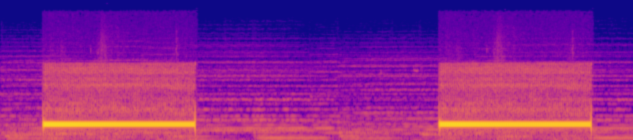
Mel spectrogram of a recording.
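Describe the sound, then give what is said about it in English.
A telephone ringback tone sounds twice as a call is placed to a woman, each steady buzzing ring lasting about two seconds with a pause between, loud and clear with no talking. “Let's get her on the phone.”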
